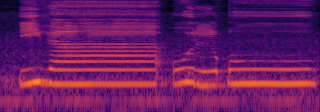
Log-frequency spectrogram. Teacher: قاف کے بعد جو واو ہے واو مدہ ہے، اس کو 2 کاؤنٹس کھینچ کر پڑھیں گے۔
